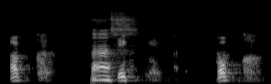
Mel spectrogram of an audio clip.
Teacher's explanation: ये काफ में हम्स होगा। Light हम्स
